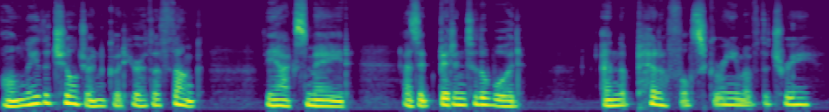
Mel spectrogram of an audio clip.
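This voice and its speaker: A woman reading a children's story in a theatrical, deliberate narrating style. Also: sits low, warm tone. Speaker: storyteller, voice actor.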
